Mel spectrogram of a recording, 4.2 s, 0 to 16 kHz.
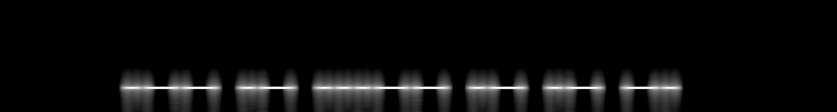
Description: Morse code, heard as a keyed tone, about 25 wpm, 700 Hz. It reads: WA3AAN
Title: Call Signs - 25wpm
